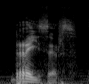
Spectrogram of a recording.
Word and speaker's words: RZR: acá nos ubicamos como rz r o mejor conocidos por su pronunciación racers hoy tocará alabar uno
